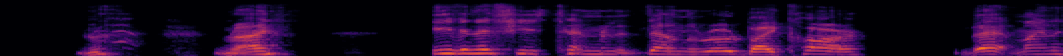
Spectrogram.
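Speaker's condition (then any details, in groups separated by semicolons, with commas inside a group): Cerebral palsy; mainly lower limbs affected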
